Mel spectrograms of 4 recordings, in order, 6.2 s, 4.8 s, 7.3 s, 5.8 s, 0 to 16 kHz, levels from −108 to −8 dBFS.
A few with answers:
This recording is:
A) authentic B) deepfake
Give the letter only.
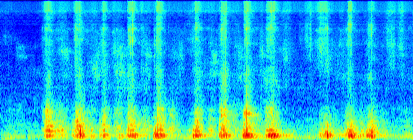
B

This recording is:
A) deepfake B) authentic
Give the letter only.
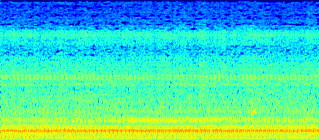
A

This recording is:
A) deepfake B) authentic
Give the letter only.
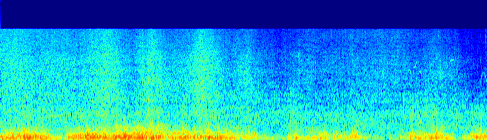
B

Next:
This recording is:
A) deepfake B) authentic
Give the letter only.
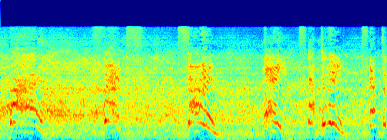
A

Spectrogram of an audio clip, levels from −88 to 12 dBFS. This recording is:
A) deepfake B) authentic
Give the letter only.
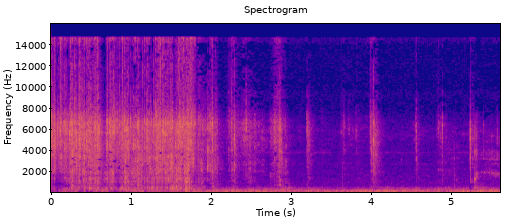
B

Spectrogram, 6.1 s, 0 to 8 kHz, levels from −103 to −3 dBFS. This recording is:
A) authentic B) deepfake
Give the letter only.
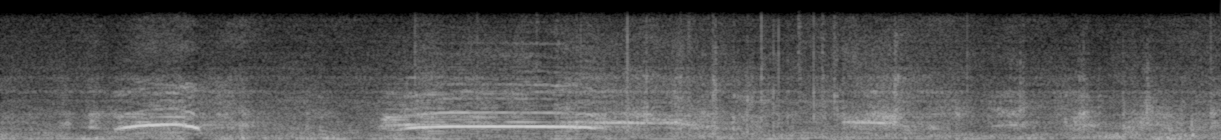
B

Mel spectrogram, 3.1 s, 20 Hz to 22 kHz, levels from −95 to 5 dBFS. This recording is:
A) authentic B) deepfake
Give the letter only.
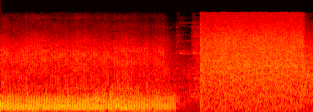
B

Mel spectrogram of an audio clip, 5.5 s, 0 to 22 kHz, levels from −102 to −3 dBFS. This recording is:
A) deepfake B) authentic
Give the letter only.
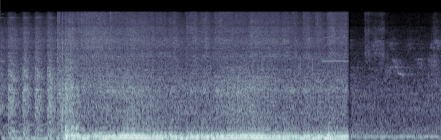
B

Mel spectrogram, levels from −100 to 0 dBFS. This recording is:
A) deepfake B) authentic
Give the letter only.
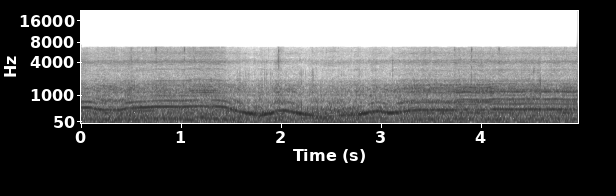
B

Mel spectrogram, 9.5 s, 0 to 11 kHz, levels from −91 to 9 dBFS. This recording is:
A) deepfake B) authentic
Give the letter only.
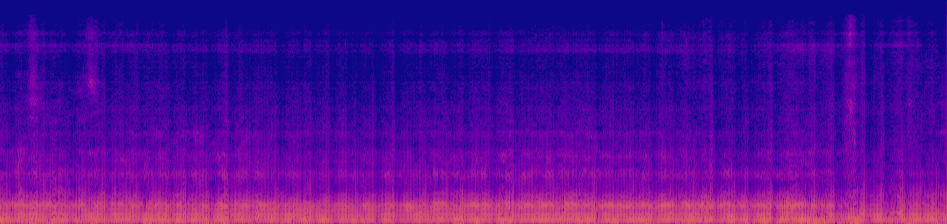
A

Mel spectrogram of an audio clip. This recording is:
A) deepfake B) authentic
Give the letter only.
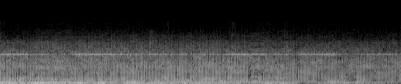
A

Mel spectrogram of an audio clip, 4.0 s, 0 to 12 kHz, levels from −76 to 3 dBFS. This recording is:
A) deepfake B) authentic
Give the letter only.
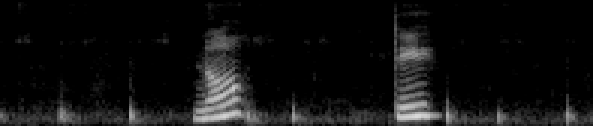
A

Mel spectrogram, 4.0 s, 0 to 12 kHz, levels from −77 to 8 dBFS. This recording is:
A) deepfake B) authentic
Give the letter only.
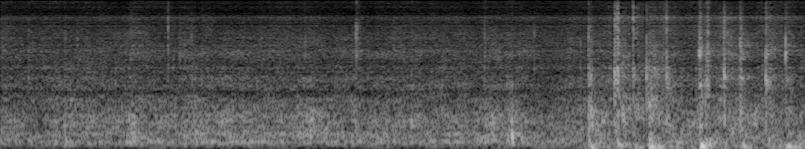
A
